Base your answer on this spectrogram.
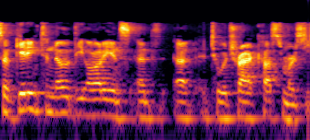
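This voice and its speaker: Audible room echo carries a man's animated tone. He talks at a fairly quick pace with lively intonation. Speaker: webinar trainer / online marketer. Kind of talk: live webinar presentation. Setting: live stream. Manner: fast; animated, conversational with fillers.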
